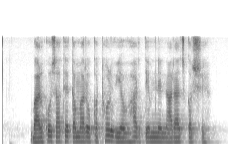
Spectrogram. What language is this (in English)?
Gujarati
